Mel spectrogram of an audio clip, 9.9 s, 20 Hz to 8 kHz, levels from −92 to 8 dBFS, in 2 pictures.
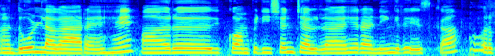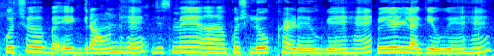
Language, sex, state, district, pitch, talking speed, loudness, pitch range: Hindi, female, Bihar, Gaya, 225 Hz, 175 wpm, -26 LUFS, 215-245 Hz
